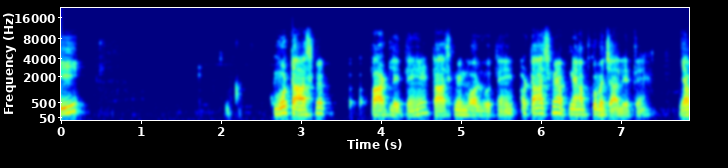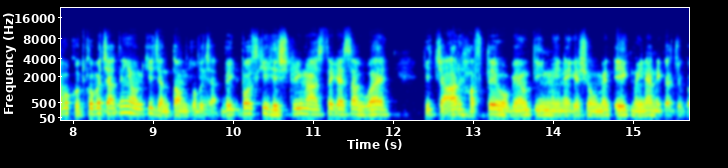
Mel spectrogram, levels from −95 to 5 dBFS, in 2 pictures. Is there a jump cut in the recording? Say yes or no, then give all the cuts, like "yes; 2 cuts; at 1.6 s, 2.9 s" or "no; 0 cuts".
yes; 1 cut; at 9.8 s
